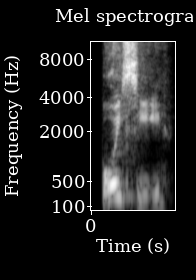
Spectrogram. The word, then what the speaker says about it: Boise: Boisey is apparently how it's pronounced.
